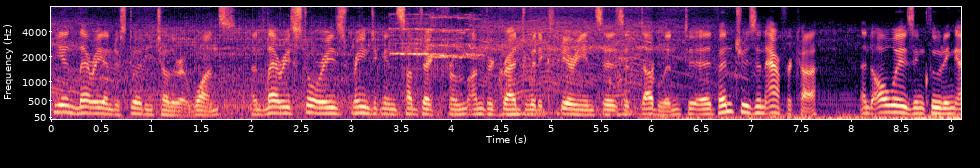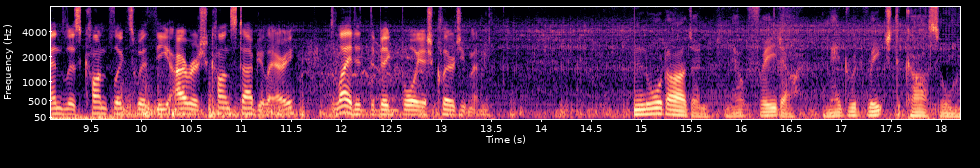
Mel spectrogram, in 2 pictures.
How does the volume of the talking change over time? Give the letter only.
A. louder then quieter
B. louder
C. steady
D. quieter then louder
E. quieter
C.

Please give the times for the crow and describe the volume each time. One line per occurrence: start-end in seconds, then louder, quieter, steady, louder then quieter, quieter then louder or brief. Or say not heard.
not heard.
